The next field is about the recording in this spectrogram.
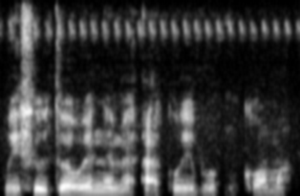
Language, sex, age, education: Igbo, male, 60+, tertiary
